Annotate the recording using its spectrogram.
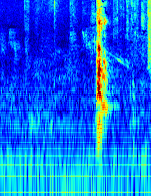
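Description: A dog barks once, briefly, about one and a half seconds in, over a faint steady background.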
